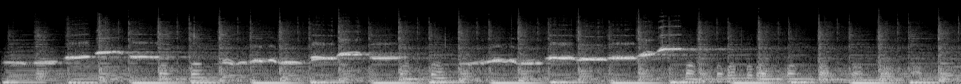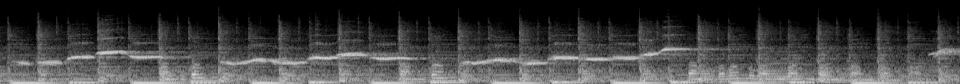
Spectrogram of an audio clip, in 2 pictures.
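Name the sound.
human whistling a tune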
